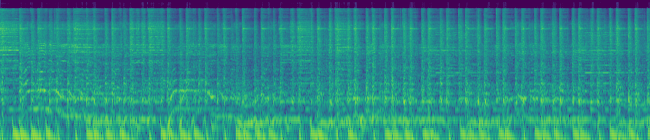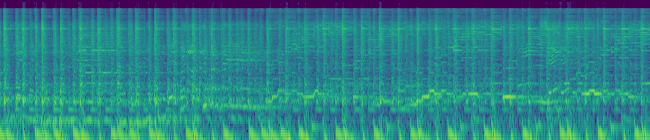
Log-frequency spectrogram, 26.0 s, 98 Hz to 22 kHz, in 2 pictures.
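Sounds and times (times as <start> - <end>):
quick percussion beat: 0.0 - 26.0
village band playing folk music: 0.0 - 26.0.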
